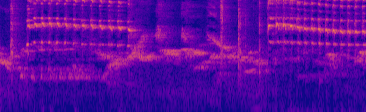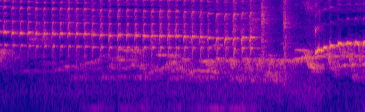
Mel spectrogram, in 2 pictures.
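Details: White-rumped shama singing with mimicked cililin phrases. Loud high whistled and buzzy notes, then a long rapid rattling trill held for several seconds, ending on a rising whistle.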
